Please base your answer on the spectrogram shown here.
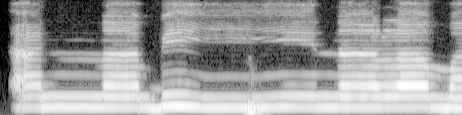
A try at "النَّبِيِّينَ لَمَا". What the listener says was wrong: Ulang, ulang, ulang. Nun tasdidnya jadi kurang dengungnya.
